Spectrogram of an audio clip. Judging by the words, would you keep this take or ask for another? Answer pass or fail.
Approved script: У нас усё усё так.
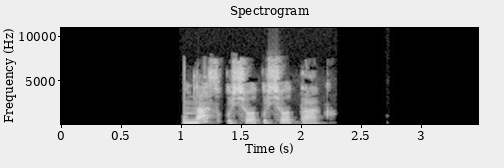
pass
